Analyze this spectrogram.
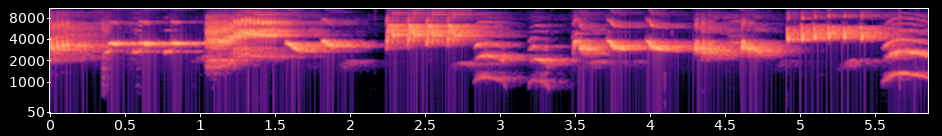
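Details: Asian pied starling singing excitedly against a rival, a nearly continuous stream of grating notes, clear whistles and twittering chirps that shift rapidly in pitch.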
